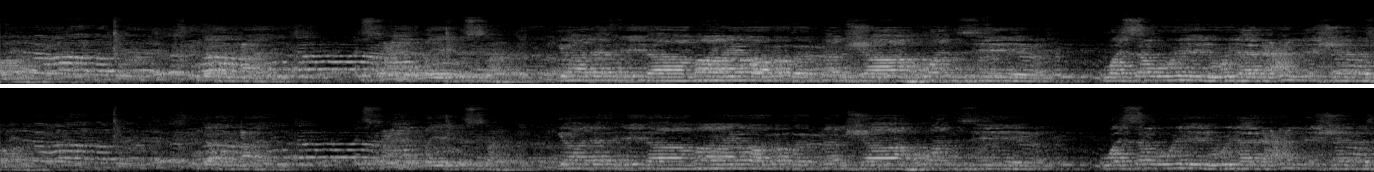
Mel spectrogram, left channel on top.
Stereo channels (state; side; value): quieter; right; 5.5 dB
